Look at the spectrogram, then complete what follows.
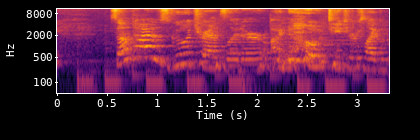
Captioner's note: chuckles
